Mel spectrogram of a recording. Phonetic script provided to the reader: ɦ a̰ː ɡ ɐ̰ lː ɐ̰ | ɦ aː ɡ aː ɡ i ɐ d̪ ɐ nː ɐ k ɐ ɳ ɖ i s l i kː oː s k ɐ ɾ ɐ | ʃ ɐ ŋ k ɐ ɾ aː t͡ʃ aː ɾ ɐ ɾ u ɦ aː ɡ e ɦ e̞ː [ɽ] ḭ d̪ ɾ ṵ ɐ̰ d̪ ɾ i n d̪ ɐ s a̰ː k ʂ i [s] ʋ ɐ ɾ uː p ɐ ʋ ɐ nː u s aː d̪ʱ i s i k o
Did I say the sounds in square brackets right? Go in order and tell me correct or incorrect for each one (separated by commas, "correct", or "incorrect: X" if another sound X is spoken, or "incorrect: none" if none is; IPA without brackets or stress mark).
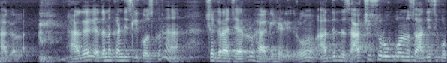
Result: incorrect: ɭ, correct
